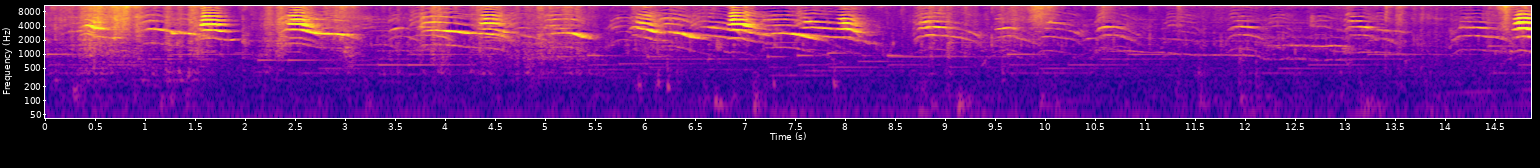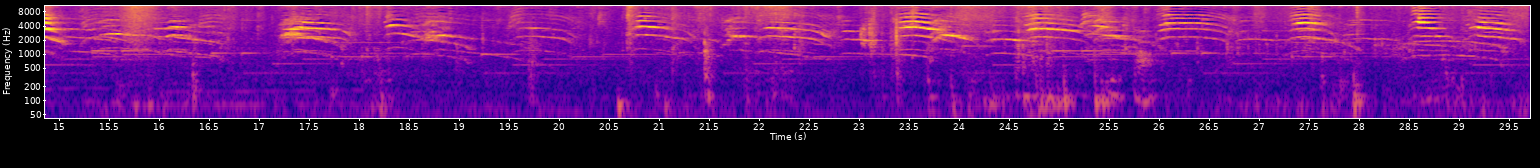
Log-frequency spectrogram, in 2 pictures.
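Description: Young kittens meowing over and over, a steady stream of short, high-pitched calls that rise and fall, busiest in the first several seconds.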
